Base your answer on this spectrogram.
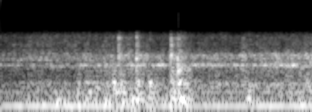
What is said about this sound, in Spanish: Luego Calimán empuja suavemente la puerta.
